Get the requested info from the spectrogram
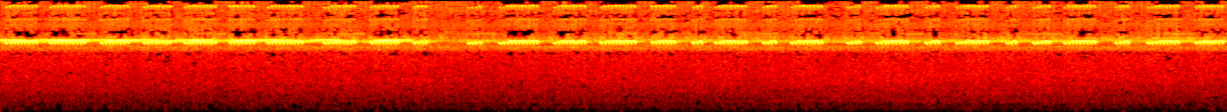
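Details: An insect's high-pitched trill, continuous at first and then breaking into rapid, evenly spaced chirps over the second half, with a soft hiss behind.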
